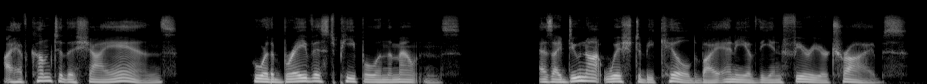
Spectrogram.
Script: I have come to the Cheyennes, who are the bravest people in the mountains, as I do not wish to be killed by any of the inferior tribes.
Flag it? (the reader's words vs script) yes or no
no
